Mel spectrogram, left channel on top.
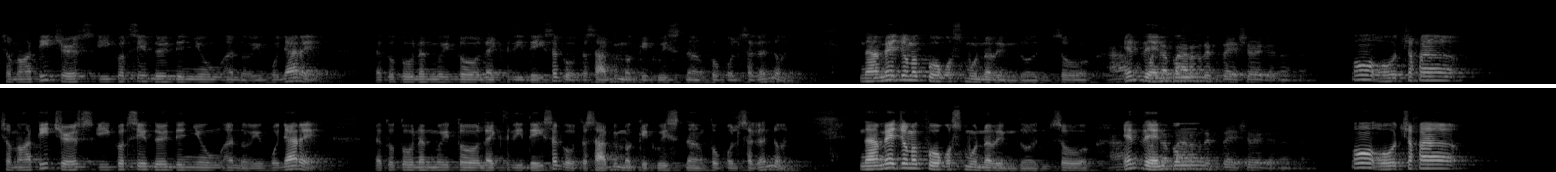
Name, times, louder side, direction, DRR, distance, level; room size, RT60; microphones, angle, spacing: voice 1, 0.0-3.2 3.9-12.1 13.5-14.7, right 5 dB, 80° right, 12 dB, 0.8 m, -37 dB
voice 2, 11.1-13.1, left 3 dB, 15° left, 0 dB, 1.2 m, -44 dB
9.3 x 8.3 x 8.8 m, 0.89 s
head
